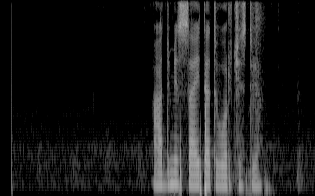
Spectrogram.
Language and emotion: Russian, neutral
